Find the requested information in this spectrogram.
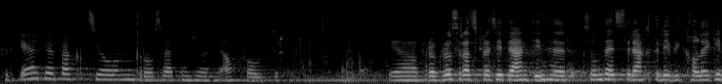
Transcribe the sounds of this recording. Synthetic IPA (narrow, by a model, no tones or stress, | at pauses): fyɾɡ̥eːɛlpeːfɾɑkt͡sjoːnəɡ̥ɾoːsɾɛːt̪ɪnʃøːniʔɑfɔwt̪əɾ | jɑːfɾaʊɡroːsɾɑːtspɾɛsidɛntɪnɦɛɾksʊnd̥ɦɛɪtsd̥iɾækt̪əɾliːbikʰχɔleːɡɪn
